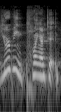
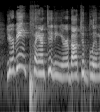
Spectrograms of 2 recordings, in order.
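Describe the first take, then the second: First: "You're being planted" said very slowly and much softer, each word weighted; a quiet slow line meant to sink in; slow soft emphasis. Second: Said in the usual way. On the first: Acted. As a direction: let "being planted" land, slow and hushed. Speaker's key message line.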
